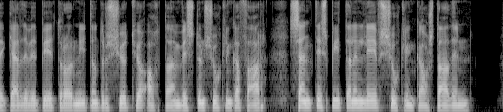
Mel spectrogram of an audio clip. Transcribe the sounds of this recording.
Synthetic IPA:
ɪcɛɾðɪvɪðpɪːt̪ʏɾʔaðʏɾniːt̪iahʏnɾʏsjœːt̪ʰiɔ̰ʔawht̪aɛmvɪst̪ʏnsjuhkliŋkaθa̰ɾ̥ | sɛnt̪ɪspiːt̪alɪnlɪːvsjuhkliŋkaːwst̪aːðɪn

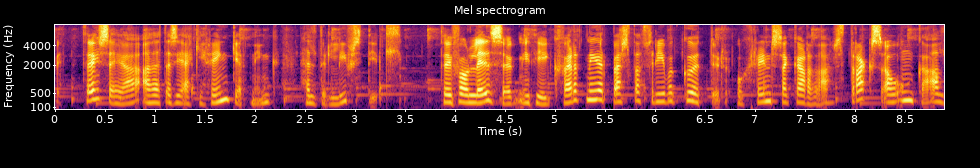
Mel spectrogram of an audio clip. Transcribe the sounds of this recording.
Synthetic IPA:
θœɥseːjaa̰ðθɛht̪asiɛɛhcɪr̥ejɲcɛ̰ɾt̪nḭŋkhɛl̪t̪ʏɾlifst̪ḭt̪l̥ | θœɥfaːwlejðsœkniθikʰvɛɾt̪nɪɣɛɾpɛst̪aθɾiːvakœːt̪ʏ̰ɾɔɣr̥ejnsakaɾða̰st̪ɾaksa̰wuŋka̰ʔa̰l

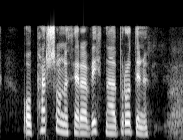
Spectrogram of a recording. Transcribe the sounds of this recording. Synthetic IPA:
ɔɣpʰɛr̥sonʏ̥θejɾavɪht̪naaðpɾɔːt̪ɪnʏ

